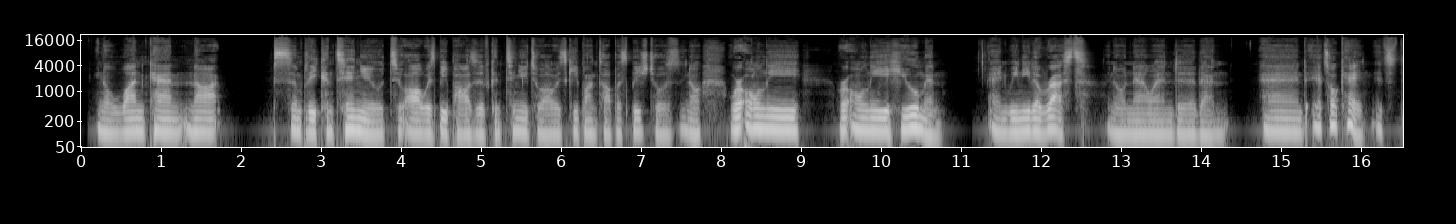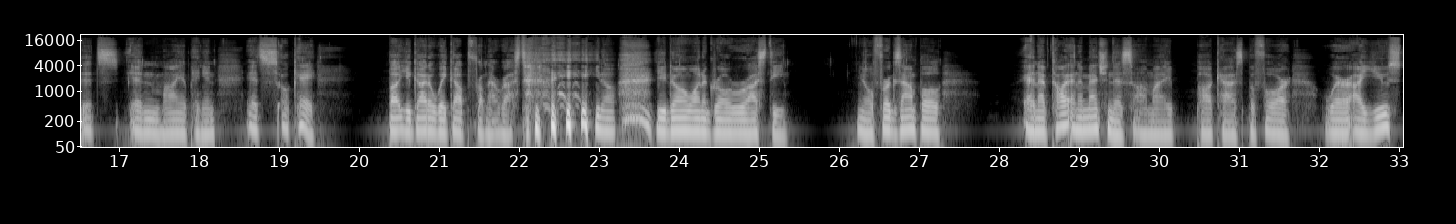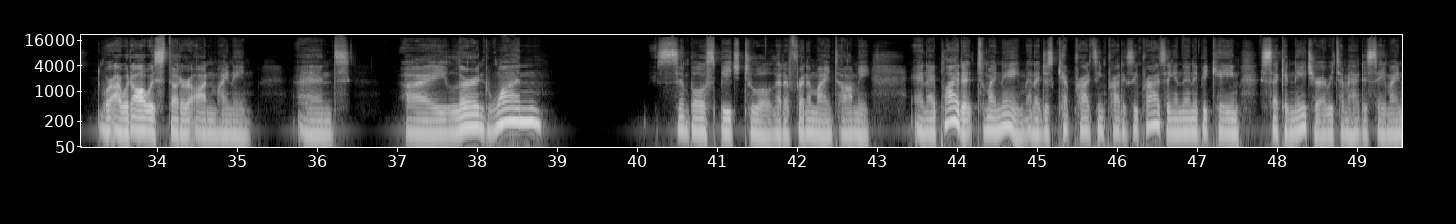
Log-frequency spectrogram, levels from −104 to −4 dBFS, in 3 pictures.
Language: English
